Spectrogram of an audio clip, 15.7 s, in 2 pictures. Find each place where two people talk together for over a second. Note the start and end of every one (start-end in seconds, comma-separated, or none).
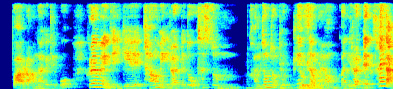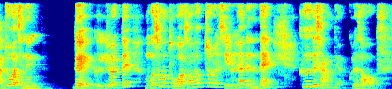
5.5-7.3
